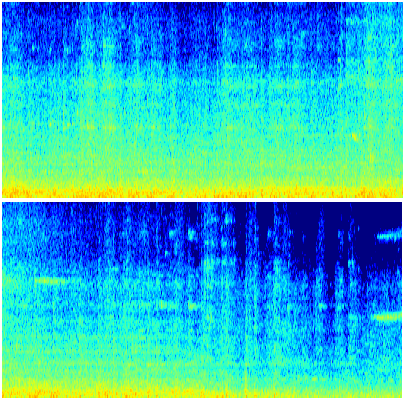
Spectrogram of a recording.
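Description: Passenger train coaches rolling past close by, steel wheels clattering over the rail joints in a busy, uneven rhythm. The rumble fades over the last few seconds as the end of the train moves away.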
